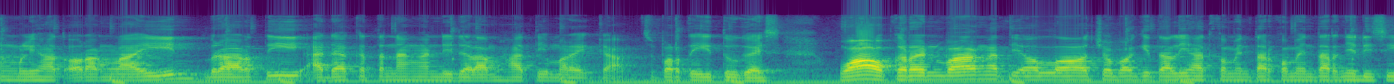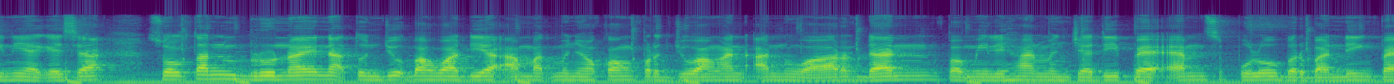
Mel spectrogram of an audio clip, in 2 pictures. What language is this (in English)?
Indonesian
